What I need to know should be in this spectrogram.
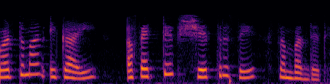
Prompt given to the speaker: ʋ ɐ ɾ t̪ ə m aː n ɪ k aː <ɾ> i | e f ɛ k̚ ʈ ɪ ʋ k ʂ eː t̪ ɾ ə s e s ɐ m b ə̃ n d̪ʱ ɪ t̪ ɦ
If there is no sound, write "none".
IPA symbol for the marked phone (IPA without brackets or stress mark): none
